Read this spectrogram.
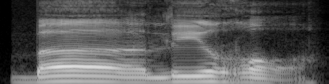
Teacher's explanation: Balighah. Huruf ghain ni angkat pangkal lidah kita, huruf isti'la. Kemudian matikan huruf ta ni dengan kita membunyikan huruf ha lah.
